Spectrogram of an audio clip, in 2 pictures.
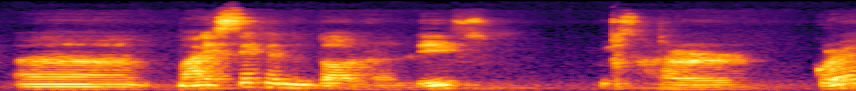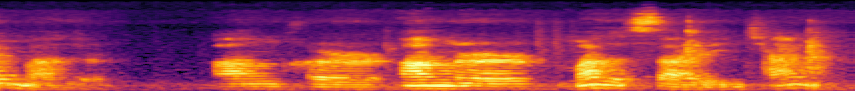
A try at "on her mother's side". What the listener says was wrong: Make sure this is n and not ng. On her mother's side.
